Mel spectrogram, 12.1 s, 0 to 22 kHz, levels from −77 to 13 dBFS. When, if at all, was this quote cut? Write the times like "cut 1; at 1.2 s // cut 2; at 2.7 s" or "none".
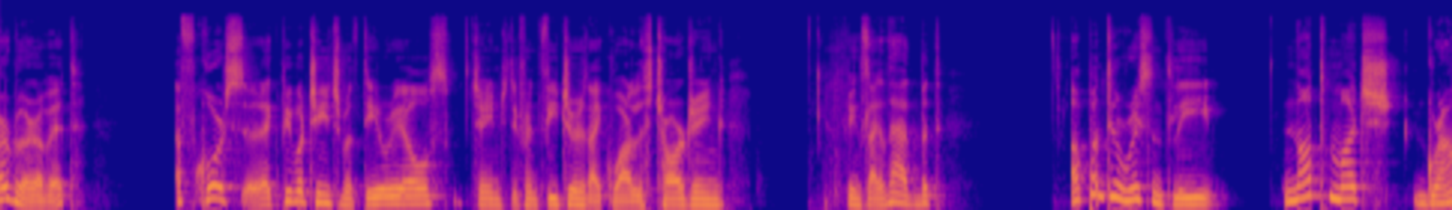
none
